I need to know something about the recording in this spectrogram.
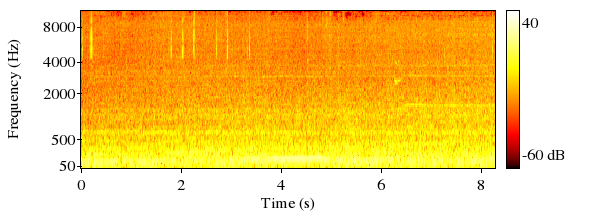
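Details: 2002 VW New Beetle during acceleration: engine pull with road rumble and a faint thin whine rising briefly mid-pull; vacuum leak traced to several broken plastic parts, fixed with parts similar to an emissions service kit.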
